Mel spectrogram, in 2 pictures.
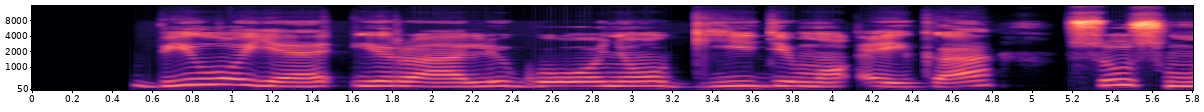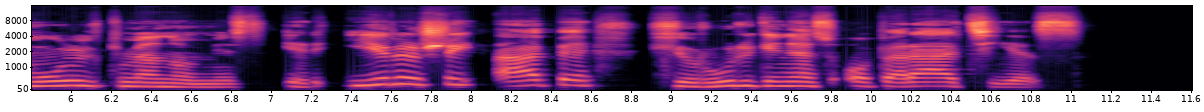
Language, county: Lithuanian, Panevėžys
